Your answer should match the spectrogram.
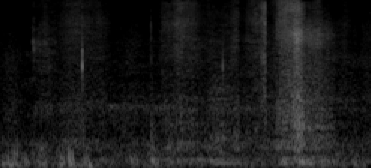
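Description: Green plastic lid of an underground electric service pedestal being worked off by hand: faint rubbing and scraping, with a louder scrape near the end.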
